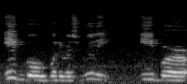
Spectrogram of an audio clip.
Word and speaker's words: Igbo: and now we say Igbo, but it was really Eber or Ebre, really something like that. It's really Igbo. Like the pronunciation, right? The I in Igbo is an E sound.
